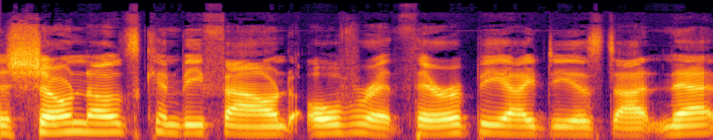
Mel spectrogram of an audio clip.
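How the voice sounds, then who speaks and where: A woman's medium-pitched voice, an unremarkable speaking voice at a moderate pace, with dry, close sound and no echo. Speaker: podcast host, therapist. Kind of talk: podcast interview and outro.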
